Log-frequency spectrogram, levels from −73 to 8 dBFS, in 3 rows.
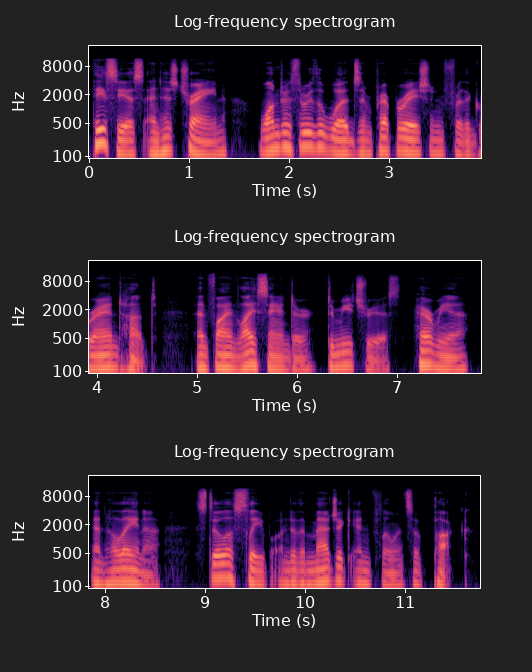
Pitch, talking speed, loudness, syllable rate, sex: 110 Hz, 150 wpm, -20 LUFS, 4.4 syllables/s, male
